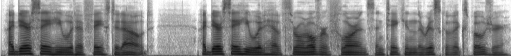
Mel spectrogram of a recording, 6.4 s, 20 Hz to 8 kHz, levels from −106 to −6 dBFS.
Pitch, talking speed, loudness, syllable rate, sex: 115 Hz, 205 wpm, -18 LUFS, 6.1 syllables/s, male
